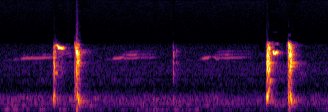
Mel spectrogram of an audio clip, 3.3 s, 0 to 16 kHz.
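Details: During a prey transfer between peregrine falcons at De Mortel, Netherlands, 4 March 2024, late afternoon: two sharp doubled notes, raspy and clipped, about two seconds apart, against a soft steady background hum.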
